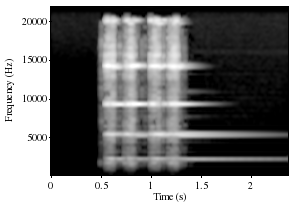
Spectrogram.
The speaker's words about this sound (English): They went to find Mr. Fox's van. Mr. Fox did have a new bell in the van.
